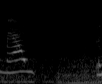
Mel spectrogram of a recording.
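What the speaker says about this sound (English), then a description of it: "My little fat cat." A fat domestic cat gives a single short, fairly quiet meow, lasting well under a second against a faint room background.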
